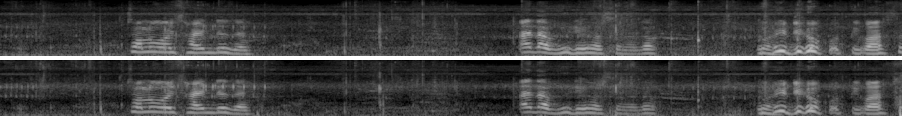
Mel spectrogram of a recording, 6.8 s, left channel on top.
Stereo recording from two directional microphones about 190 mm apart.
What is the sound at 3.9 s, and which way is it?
Speech, 40° left (ahead or behind).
